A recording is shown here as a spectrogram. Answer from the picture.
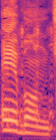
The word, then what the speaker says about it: Avon: Si dice Avon, ci sono anche stato di persona, si vede Stratford up of Avon.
